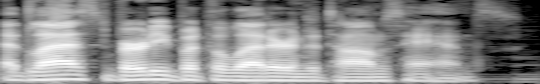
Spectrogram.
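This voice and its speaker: A man reading a storybook tale aloud as a podcast host, in expressive narration. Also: deep voice, moderate pace, dry recording, studio quality, faint music behind.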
